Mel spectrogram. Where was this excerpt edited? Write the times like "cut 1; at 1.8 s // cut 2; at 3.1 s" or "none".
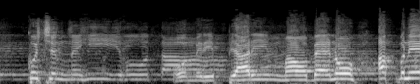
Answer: cut 1; at 1.6 s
